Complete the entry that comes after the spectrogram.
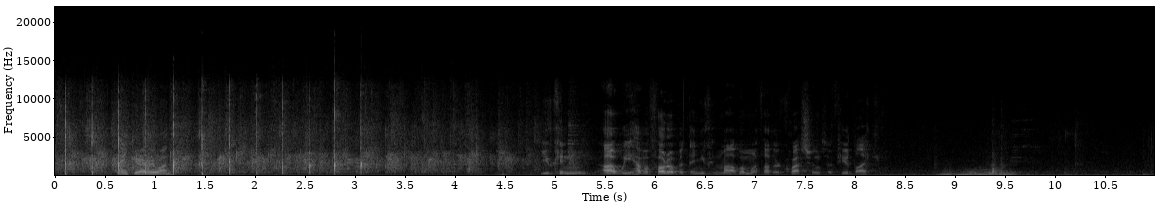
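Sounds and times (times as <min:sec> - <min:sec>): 
audience applause: 0:00.0 - 0:05.4
speech: 0:00.7 - 0:01.4, 0:04.8 - 0:09.5.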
